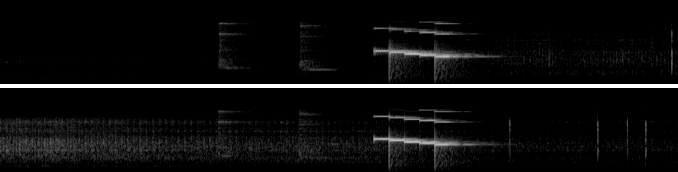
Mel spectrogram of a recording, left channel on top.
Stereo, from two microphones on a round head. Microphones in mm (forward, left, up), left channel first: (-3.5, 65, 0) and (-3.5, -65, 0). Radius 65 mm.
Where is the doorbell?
70° right (ahead or behind), 2.5 m.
